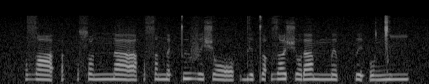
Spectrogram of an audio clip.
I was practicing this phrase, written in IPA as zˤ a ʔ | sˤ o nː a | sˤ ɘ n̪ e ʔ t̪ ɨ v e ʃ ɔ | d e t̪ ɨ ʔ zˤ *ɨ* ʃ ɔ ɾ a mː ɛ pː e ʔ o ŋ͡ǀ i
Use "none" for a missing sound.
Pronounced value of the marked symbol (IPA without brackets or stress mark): ɨ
